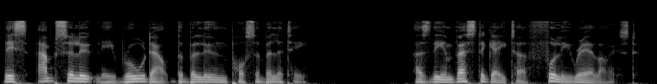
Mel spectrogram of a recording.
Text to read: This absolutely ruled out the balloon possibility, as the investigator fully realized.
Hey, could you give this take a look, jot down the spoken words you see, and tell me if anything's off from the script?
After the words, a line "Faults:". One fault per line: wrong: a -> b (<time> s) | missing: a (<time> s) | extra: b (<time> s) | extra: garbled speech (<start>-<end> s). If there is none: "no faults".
This absolutely ruled out the balloon possibility, as the investigator fully realized.
Faults:
no faults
